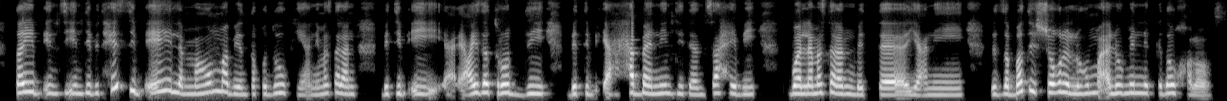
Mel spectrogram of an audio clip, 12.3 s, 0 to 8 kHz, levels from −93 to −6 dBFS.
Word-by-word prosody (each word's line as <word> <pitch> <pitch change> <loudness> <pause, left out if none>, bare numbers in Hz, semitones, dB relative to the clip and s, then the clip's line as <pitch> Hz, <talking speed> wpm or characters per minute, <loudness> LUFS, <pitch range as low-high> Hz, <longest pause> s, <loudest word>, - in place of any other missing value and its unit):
طيب 265 -1 +3
أنتِ 235 0 -6
أنتِ 245 -2 -3
بتحسّي 315 - +1
بإيه 310 +3 0
لمّا 225 -6 0
هُم 290 0 +1
بينتقدوكِ؟ 220 +2 -3
يعني 200 +1 -8
مثلًا 235 -1 -1 0.3
بتبقي 225 +5 -4
ع - - -5
عايزة 260 +2 +5
ترُدّي؟ 230 -3 +1 0.2
بتبقي 220 -1 -3
حابة 255 -2 +2
إن 225 - -1
أنتِ 240 -1 -3
تنسحبي؟ 215 0 -2 0.3
والّا 230 0 +6
مثلًا 235 -3 +2
بت 195 -1 -2 0.4
يعني 190 0 -3 0.3
بتضبّطي 220 +8 +2
الشغل 275 -1 +3
اللي 230 -3 +3
هُم 240 +4 -2
قالوه 245 +1 +1
منِك 245 -1 -1
كده 240 +1 +2
وخلاص؟ 95 - -3
230 Hz, 150 wpm, -22 LUFS, 215-255 Hz, 0.4 s, والّا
